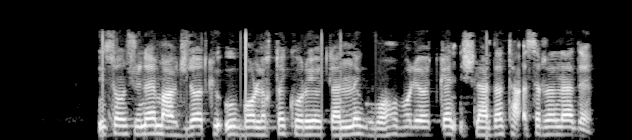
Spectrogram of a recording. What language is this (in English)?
Uzbek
